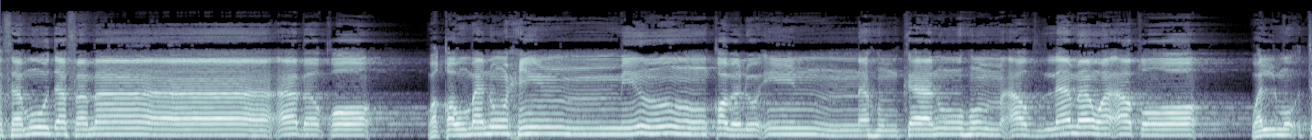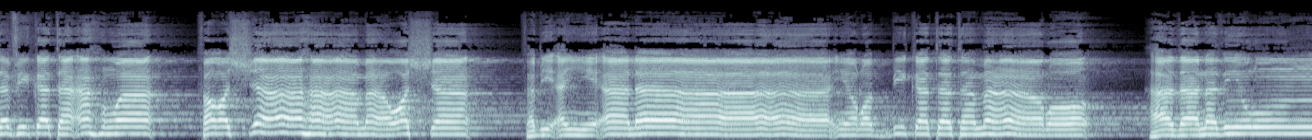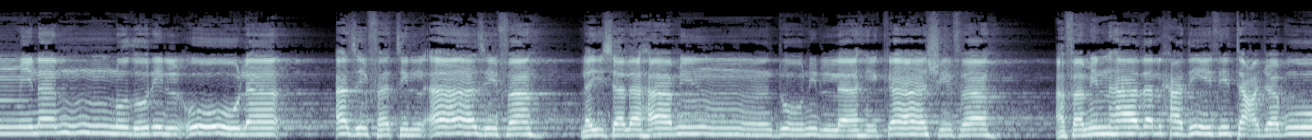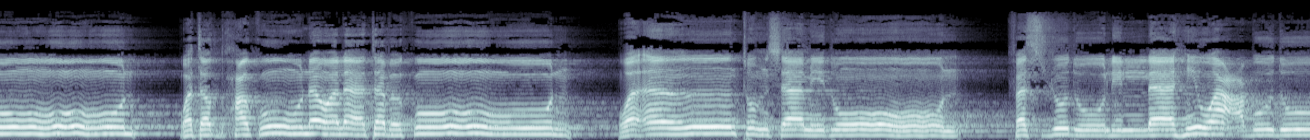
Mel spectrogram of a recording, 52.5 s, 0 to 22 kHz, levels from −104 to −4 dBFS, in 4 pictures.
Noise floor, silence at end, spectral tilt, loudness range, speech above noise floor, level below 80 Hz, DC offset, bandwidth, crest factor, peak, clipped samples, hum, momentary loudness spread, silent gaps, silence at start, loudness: -37 dBFS; 0 s; -6 dB/octave; 3 LU; 23 dB; -56 dBFS; under 0.1%; 14 kHz; 14 dB; -2 dBFS; under 0.1%; none; 7 LU; none; 0 s; -14 LUFS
